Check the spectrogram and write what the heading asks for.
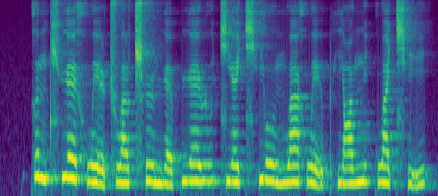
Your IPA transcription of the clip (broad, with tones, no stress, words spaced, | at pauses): kə˥˧nt͡ɕʰɥɛ˥˩ xwḛ˨˩ɪ̯ ʈ͡ʂwä˧˥ʈ͡ʂʰɻ̩˥˩n̪ɥɛ̰˨˩ pɥɛ˥ɻu˥ t͡ɕjɛ˧˥ t͡ɕʰjo˥˩ʊ̯n̪wä˥xwḛ˨˩ɪ̯pʰjɑ˧˥ʊ̯ n̪i˥˧ kwä˥˩t͡ɕʰḭ˨˩˦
